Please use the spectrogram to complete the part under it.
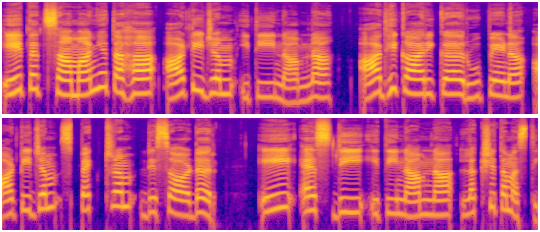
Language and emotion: Sanskrit, neutral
